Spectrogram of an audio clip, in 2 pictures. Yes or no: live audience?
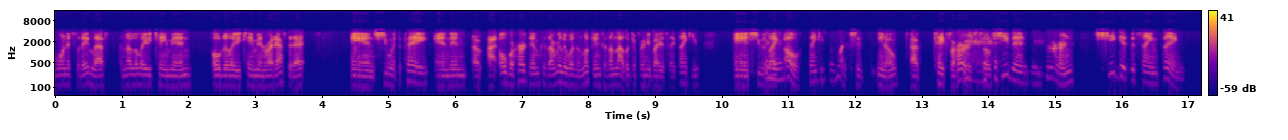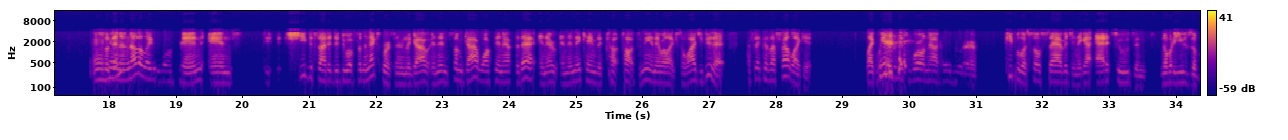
no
